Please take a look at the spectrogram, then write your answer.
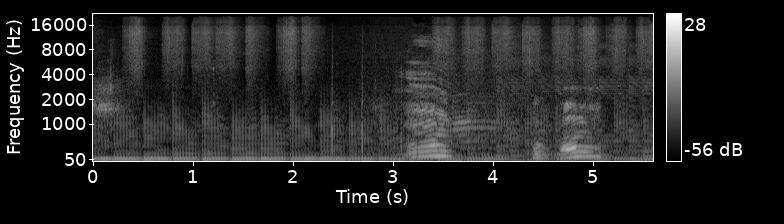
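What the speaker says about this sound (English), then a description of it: "If I was a cow, I'd probably say moo as well" Cows moo in a video game, two drawn-out, loud close lowing calls with a steady low hum of game sound underneath.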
